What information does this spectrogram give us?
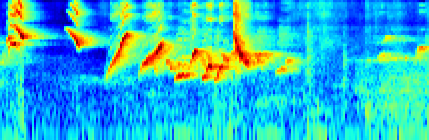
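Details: Loud white-rumped shama song given while dancing and wagging its tail: sharp high downslurred whistles, then a rush of rising and tumbling notes that fades into a soft, thin level whistle.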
